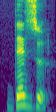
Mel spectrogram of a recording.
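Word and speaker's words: des œufs: we'll have to say desu and the s is going to be linked to the o and this is going to give you a z sound so let me repeat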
